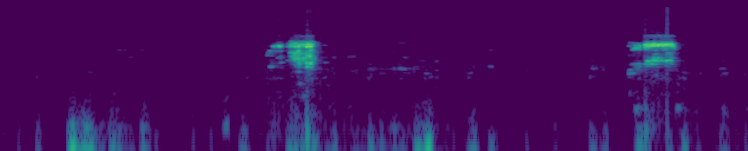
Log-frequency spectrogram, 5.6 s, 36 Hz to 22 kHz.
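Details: Barn owl bringing a mouse to its nest box late at night, 10:46 PM, 25 February 2013; two short, harsh, chittering bursts about three seconds apart, separated by quiet with faint knocks of movement.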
